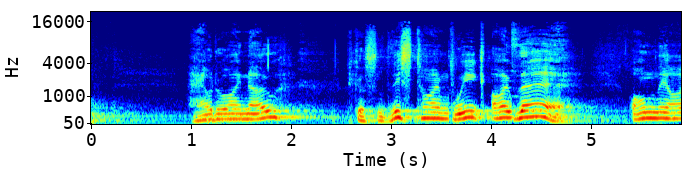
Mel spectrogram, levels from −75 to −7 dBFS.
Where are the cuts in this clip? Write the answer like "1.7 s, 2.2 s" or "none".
2.5 s, 3.6 s, 4.2 s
